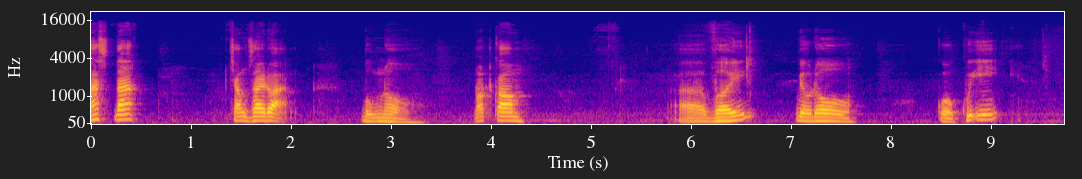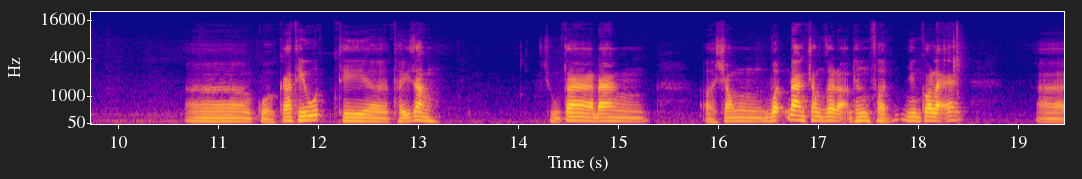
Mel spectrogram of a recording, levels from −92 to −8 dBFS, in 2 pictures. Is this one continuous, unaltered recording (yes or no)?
yes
